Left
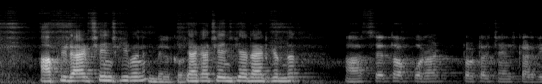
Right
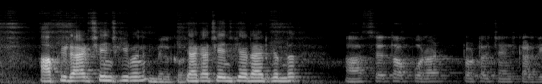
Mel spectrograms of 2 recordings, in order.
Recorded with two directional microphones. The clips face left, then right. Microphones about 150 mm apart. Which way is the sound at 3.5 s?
25° left (ahead or behind).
